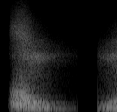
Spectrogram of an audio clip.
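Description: Whoosh sound effect of an animated logo intro: one loud whoosh that fades away over about a second and a half, a short gap, then a second whoosh starting right at the end.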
